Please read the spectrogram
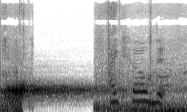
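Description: A steady electronic tone, like a sonar ping, held for about a second and a half and then cutting off. A short pitched sound stepping down follows near the end.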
